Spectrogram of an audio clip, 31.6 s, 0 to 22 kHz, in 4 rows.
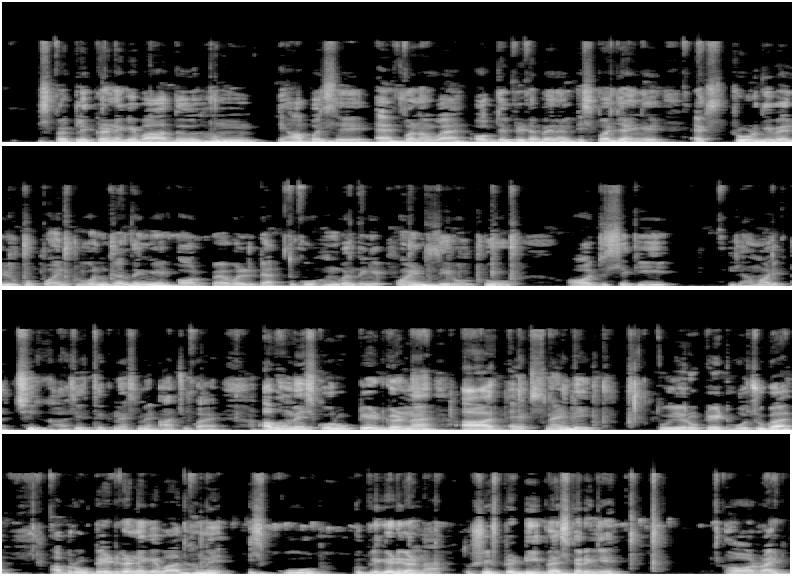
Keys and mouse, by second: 5.3-8.9 drag, 11.0-12.8 drag, 23.2-30.2 middle drag, 30.2 shift+d.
